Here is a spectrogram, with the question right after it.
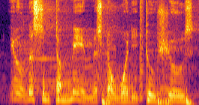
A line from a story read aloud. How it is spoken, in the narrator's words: spat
